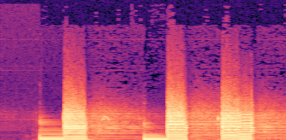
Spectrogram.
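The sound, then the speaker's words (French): An electric guitar played through a Quilter amplifier, with only a little reverb added at the mixing desk, plays three chord strikes with a pause between each, ringing out clearly and loud, with a slight reverb tail after each chord. “Donc là, c'est que le Quilter et vous allez voir qu'il y a un tout petit peu de Reverb.”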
